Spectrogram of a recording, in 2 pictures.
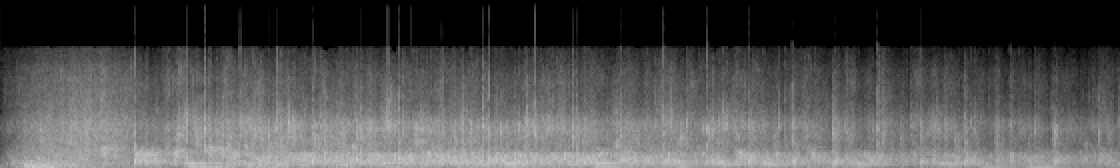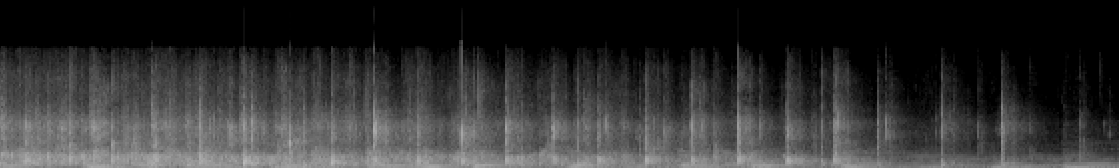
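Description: A congregation bursts into loud applause, dense for the first several seconds and then thinning to scattered claps, while a melody plays on an instrument underneath.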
